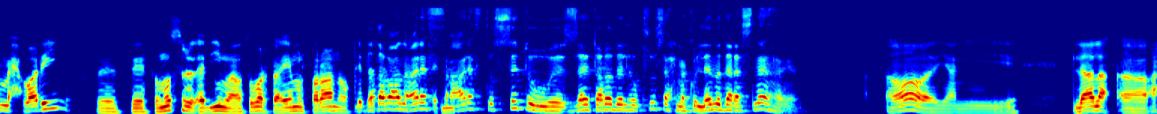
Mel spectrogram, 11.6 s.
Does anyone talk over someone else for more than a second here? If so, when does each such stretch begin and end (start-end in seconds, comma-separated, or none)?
none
